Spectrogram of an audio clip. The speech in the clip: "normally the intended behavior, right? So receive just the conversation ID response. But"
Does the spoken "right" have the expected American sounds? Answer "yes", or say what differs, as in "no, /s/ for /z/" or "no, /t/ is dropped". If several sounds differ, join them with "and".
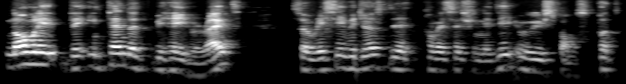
yes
